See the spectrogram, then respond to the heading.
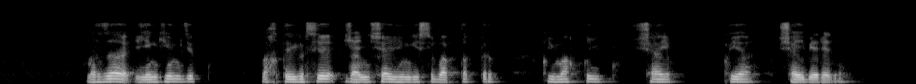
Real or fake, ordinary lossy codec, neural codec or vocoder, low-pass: fake; none; codec, 24 kHz, 6 kbps, HILCodec; 7.2 kHz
